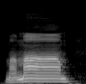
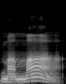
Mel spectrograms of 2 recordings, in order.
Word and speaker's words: mama: previous line, and then Mamam, Manda Mater Gati. It's not Mama, it's Mama Manda Mater Gati. The first word, Mama, both are short, and both are actually light syllables.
